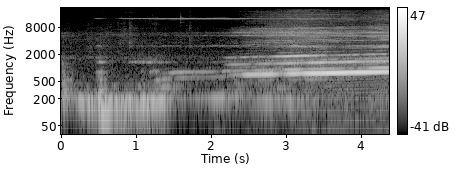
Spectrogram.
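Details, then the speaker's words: Car with a Volvo engine swap, fitted with an eBay electric-driven hydraulic power steering pump replacing the original mechanical pump: whine climbs in pitch then holds a strained note; battery too weak to feed it, owner hopes a bigger battery fixes it rather than the pump. "Sounds like an aeroplane. Alright, I think it does actually work, except that that battery is obviously not man enough to keep that going full time."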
